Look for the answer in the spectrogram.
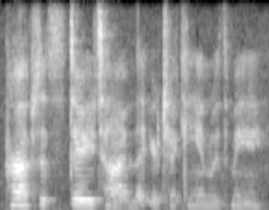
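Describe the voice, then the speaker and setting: A woman speaking as a spiritual healer and meditation guide, addressing the listener in a halting way with long pauses and drawn-out words. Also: mid-range voice, level tone. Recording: noticeable background noise.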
